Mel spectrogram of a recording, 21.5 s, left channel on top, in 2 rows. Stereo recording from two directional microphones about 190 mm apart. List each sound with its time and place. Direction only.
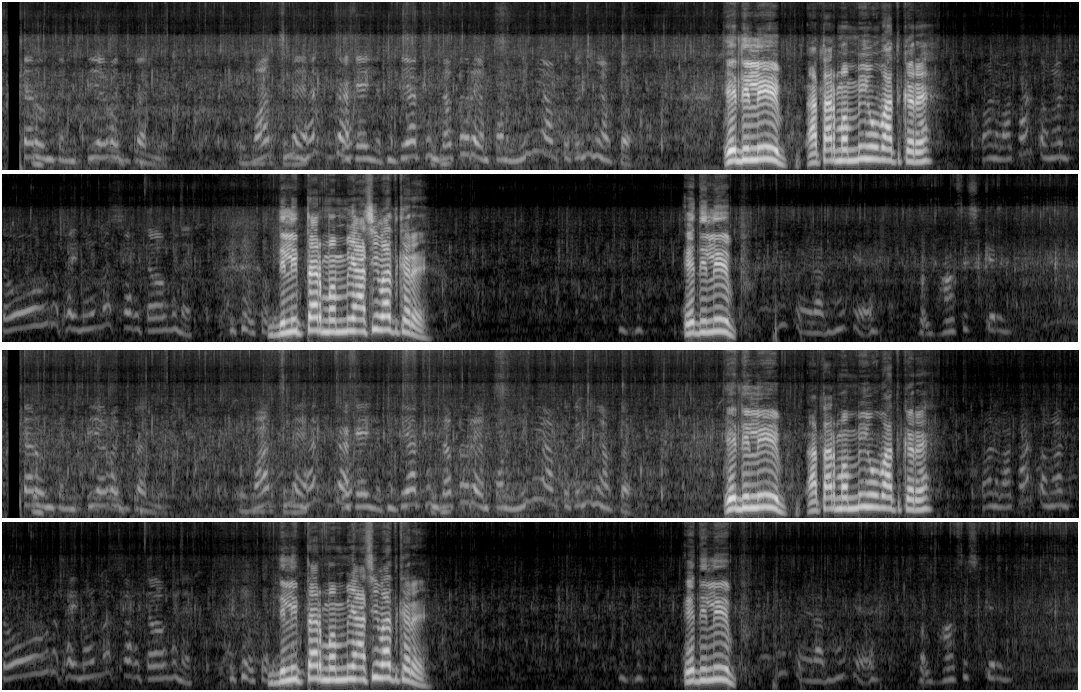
0.4 s a child's voice: 55° right (ahead or behind)
1.5 s trickle: 55° right (ahead or behind)
2.9 s speech: 5° right (ahead or behind)
7.2 s speech: 5° left (ahead or behind)
10.0 s a sound: centre (ahead or behind)
13.5 s speech: centre (ahead or behind)
17.6 s speech: 5° right (ahead or behind)
19.9 s a sound: 40° right (ahead or behind)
